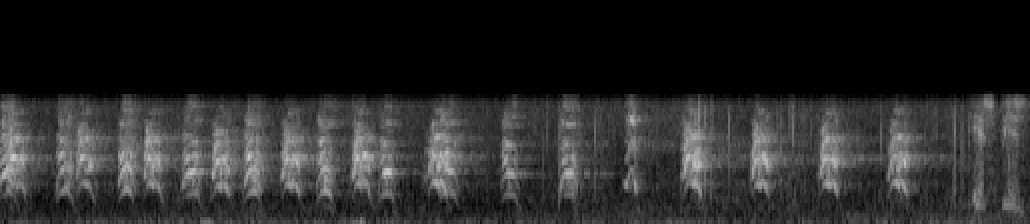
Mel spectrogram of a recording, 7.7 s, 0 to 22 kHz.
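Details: Two female Polish Hounds bay after tracking a wounded wild boar along an 800-metre trail, 12 hours after the shot. Loud, harmonic barks come in rapid bursts, about two per second, steady and insistent.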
